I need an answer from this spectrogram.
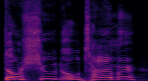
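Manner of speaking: high, loud squeaky plea; begging killer. Retold or imitated. The killer begging the old man, high and loud. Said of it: "killers beg".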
